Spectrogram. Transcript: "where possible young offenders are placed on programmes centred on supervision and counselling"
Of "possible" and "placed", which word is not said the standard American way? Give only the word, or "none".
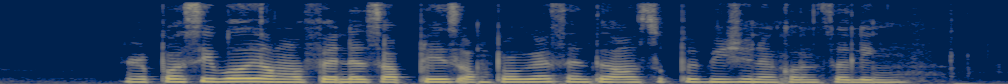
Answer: placed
